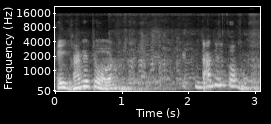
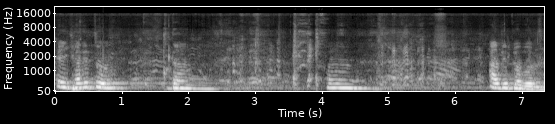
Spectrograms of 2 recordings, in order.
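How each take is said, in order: First: The line is recited in an old, mumbling voice. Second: The line is recited with a stutter. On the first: An old man is reciting while chewing. "একজন মুরব্বী মানুষ আসছে পান খেতে খেতে" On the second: The reciter struggles to get words out. "একটা তোতলা ছেলে আসছে"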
